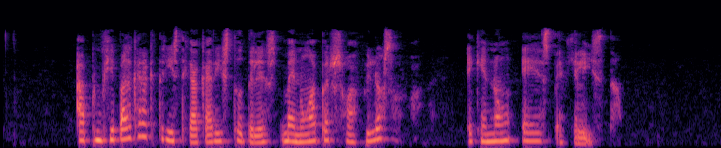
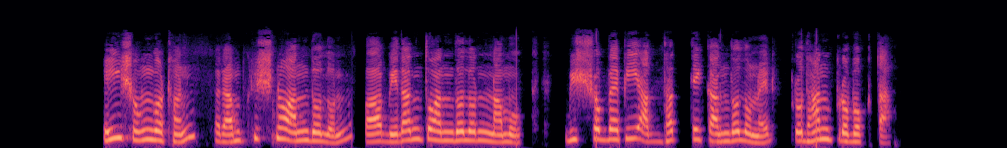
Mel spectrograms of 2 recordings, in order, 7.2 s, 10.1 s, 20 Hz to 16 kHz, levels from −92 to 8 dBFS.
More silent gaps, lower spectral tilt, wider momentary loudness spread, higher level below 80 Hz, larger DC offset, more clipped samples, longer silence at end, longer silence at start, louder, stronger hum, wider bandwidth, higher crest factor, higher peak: second, none vs 5.53-5.66 s, 6.82-6.91 s; second, -5 dB/octave vs -7 dB/octave; first, 12 LU vs 7 LU; about the same, -62 dBFS vs -58 dBFS; neither; neither; second, 1 s vs 1.15 s; second, 0.8 s vs 1.05 s; second, -24 LUFS vs -17 LUFS; neither; first, 7.8 kHz vs 6.8 kHz; first, 22 dB vs 16 dB; about the same, -4 dBFS vs -2 dBFS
